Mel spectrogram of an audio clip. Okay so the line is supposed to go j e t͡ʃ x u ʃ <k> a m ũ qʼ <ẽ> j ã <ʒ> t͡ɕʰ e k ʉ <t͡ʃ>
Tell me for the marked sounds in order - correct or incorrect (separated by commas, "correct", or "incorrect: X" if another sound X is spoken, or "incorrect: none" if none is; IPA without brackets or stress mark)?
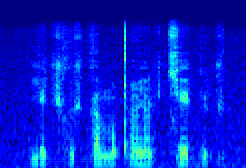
correct, correct, incorrect: t͡ʃ, correct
